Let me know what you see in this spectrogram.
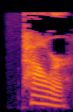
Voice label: "Power", English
